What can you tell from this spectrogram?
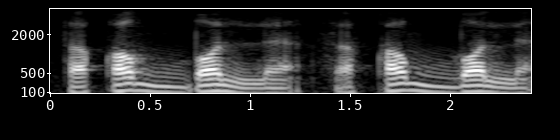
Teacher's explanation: قرأ ورش بإدغام الدال في الضاد فتصير فقد ضل من القاف إلى الضاد مباشرة وليس كما يقرأ حفص فقد ضل تمام ساء سواء السبيل.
